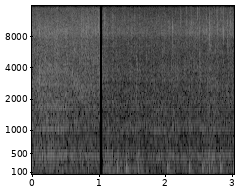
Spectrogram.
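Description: Tomatoes frying in a pan for crab biryani send up a continuous close sizzle, with a short gap early on and soft, regular stirring scrapes running beneath the hiss.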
